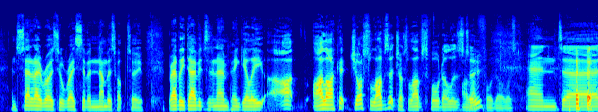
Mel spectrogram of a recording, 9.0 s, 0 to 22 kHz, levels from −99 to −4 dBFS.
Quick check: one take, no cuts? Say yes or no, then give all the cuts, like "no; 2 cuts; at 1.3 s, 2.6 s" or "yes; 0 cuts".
no; 1 cut; at 1.7 s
